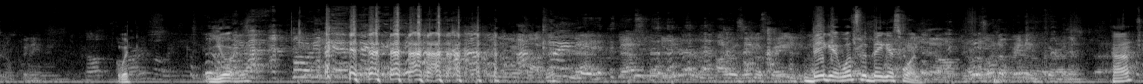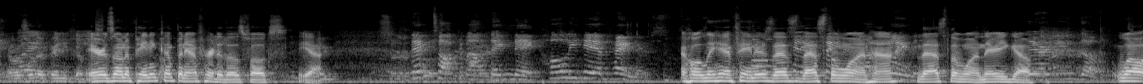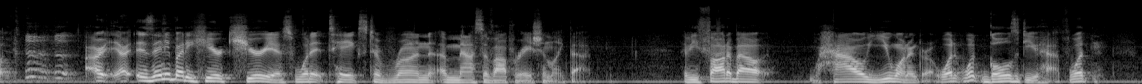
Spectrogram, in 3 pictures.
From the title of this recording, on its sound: Live In Phoenix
